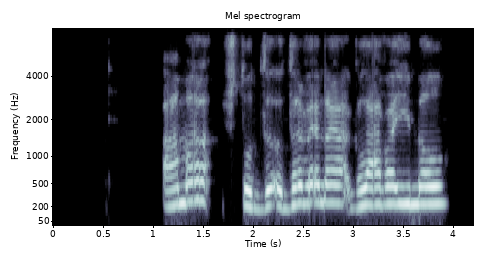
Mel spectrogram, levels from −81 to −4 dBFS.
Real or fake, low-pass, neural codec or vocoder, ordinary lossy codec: fake; 7.2 kHz; codec, 16 kHz, 8 kbps, FunCodec, trained on LibriTTS, 25 frames a second; Opus, 64 kbps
